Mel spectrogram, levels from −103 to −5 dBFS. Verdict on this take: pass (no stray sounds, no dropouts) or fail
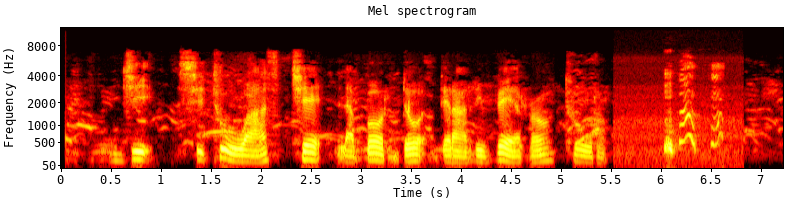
fail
